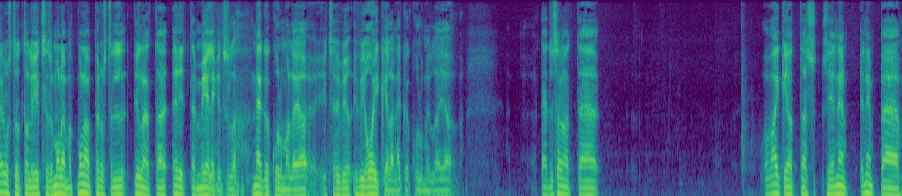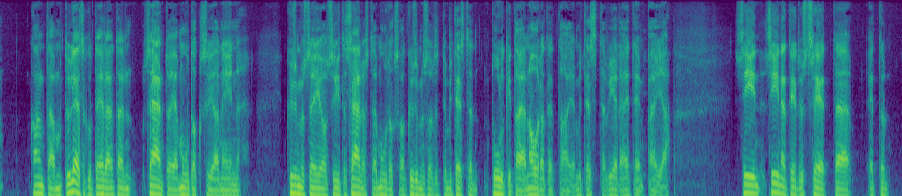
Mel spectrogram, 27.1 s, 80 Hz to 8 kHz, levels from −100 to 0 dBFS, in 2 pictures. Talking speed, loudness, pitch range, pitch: 140 wpm, -22 LUFS, 95-115 Hz, 105 Hz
